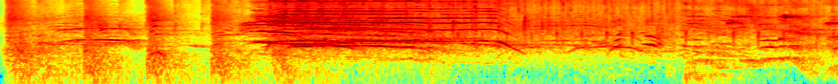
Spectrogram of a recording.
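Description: Heavy thuds on a wrestling mat land in a steady count of about four for the final pinfall of the Nathan Bush Memorial Cup Tournament finals, then a crowd erupts into loud, sustained cheering with high-pitched yells that gradually settles into a noisy murmur.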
